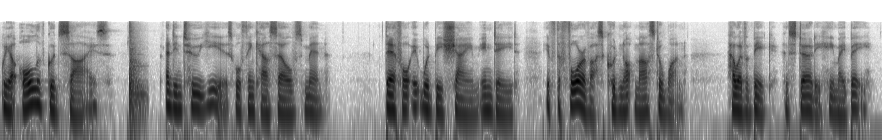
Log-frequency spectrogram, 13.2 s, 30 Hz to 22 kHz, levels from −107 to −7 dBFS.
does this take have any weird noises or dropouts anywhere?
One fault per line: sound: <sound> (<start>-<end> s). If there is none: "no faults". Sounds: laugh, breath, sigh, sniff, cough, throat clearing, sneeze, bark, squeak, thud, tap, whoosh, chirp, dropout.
sound: thud (1.9-2.3 s)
